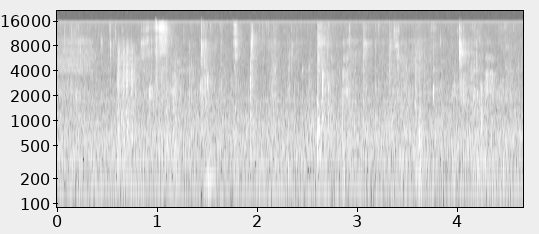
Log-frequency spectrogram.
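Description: Near silence with faint, scattered small clicks of mouths chewing fish tacos.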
